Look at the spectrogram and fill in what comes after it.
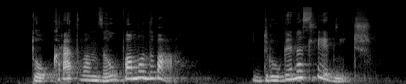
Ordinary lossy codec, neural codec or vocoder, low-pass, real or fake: Opus, 16 kbps; none; 14.4 kHz; real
